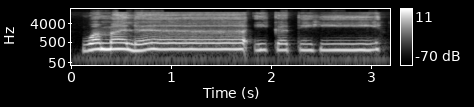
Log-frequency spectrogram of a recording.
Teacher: Ha is having vertical kasra, so there will be 1 up to 1 alif stretch.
